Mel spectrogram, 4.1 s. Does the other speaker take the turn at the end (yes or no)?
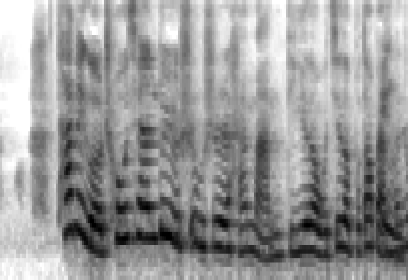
yes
